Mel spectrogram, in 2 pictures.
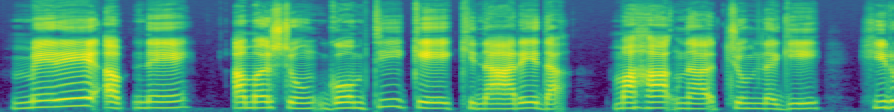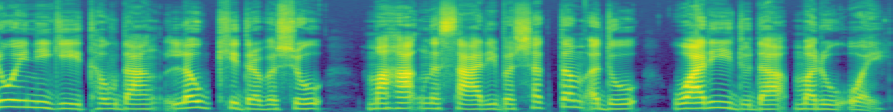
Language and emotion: Manipuri, neutral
